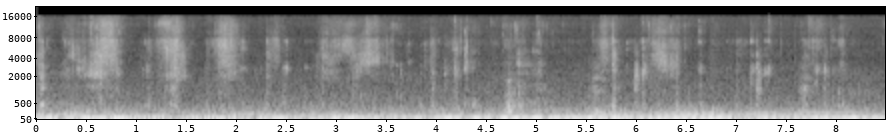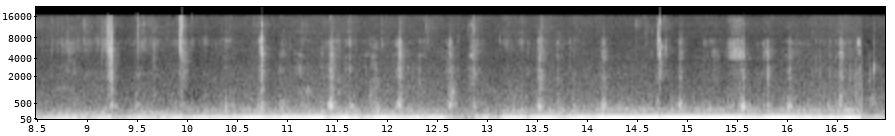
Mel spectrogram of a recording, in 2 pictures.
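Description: Close-miked crunching and chewing of a crisp raw lettuce leaf, with wet mouth sounds and many small crackles. It grows louder in the second half.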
